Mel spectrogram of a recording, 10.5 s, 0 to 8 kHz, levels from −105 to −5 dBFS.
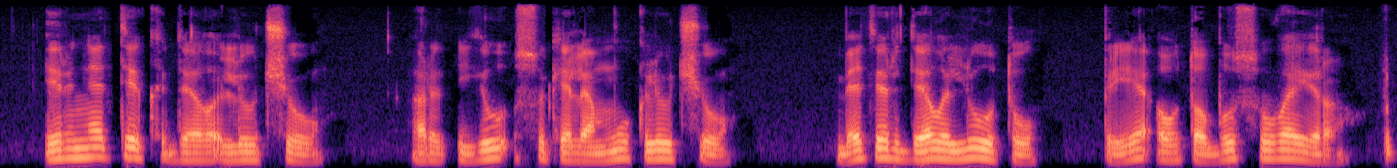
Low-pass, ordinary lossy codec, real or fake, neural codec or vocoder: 7.2 kHz; AAC, 48 kbps; real; none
